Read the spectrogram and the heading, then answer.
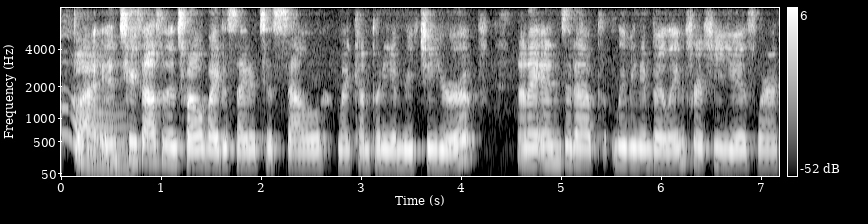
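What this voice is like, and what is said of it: Australian accent. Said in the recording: “I'm Australian, as you can probably tell by my accent.”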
